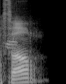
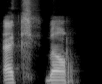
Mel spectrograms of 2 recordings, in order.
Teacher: pada kata akbar wa kafar ini dibaca dengan tebal, ya, dengan dinaikkan naiknya suara ke langit-langit dengan lidahnya dikeataskan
